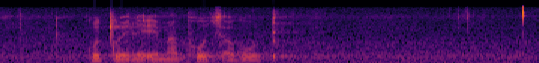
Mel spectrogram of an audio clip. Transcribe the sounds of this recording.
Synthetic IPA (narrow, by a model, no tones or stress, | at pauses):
k̬uɡ͡ǀʱwɛlɛʔɛmapʰut͡sʰa̰k̬uːtʼɔ̥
